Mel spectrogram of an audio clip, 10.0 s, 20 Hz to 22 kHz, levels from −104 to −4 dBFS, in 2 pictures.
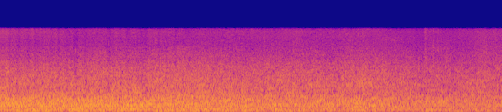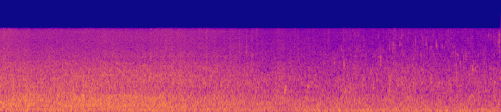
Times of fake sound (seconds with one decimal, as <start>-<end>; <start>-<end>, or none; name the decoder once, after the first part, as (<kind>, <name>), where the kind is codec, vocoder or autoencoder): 0.0-0.7 (codec, DAC); 2.5-3.1; 3.6-8.4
